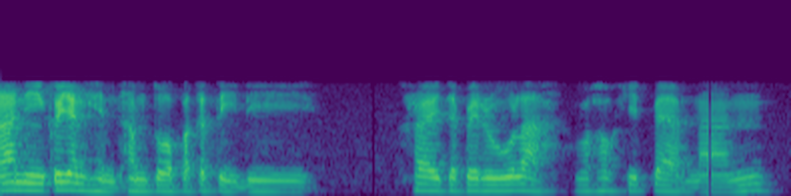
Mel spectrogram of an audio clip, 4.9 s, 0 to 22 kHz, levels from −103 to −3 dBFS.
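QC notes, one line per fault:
2.32–2.34 s and 4.42–4.44 s, packet loss filled with silence: each 20 ms gap, which fits a single lost packet, drops the sound to dead silence with abrupt edges. On the waveform it looks like a flat-line notch; on the spectrogram, a thin vertical blank stripe inside the telephone-band speech.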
